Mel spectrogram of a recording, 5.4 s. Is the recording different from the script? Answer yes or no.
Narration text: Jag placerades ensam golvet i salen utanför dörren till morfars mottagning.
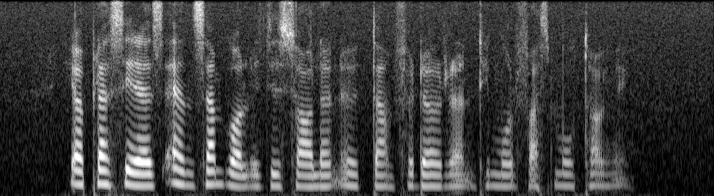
no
